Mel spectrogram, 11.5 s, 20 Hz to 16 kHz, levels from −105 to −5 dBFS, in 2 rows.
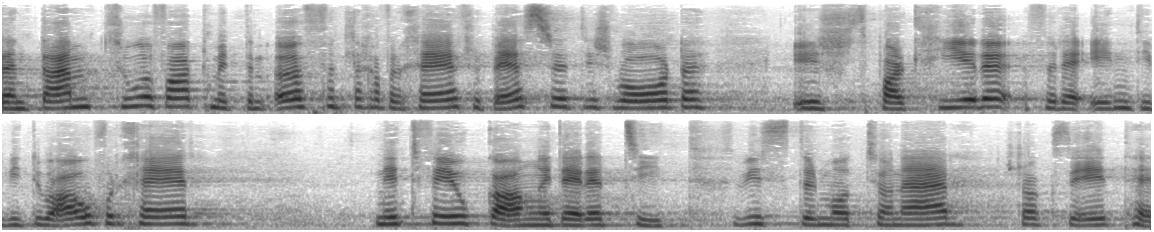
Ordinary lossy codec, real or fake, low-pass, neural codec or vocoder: none; real; 14.4 kHz; none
